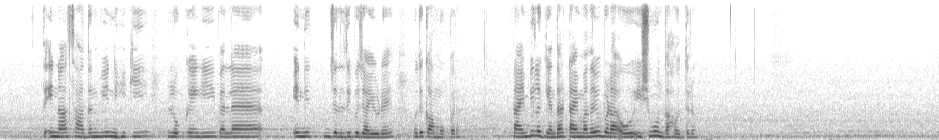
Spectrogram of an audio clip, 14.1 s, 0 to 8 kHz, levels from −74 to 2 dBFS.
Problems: none marked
